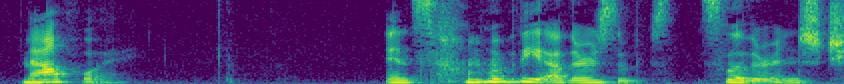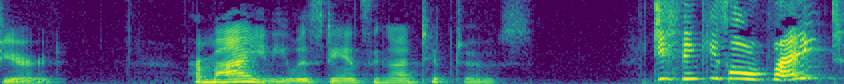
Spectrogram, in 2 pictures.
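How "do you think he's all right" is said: quick, high-pitched squeal. Narrator reads a girl asking after a man blasted off the stage, squealing. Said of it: "She squealed through her fingers".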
